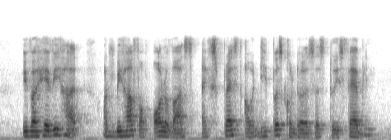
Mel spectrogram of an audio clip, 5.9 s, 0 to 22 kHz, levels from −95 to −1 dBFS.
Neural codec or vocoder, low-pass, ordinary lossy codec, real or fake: none; 7.2 kHz; Opus, 32 kbps; real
